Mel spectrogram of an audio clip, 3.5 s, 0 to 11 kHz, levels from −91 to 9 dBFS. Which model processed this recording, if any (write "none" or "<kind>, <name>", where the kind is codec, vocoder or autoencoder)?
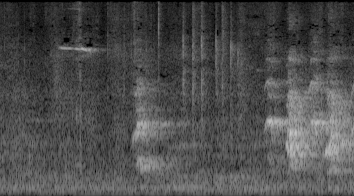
none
